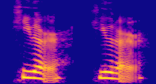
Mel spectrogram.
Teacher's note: 有时候那个梯呢，夹在两个元音之间会念成这个了的声音。Heater，heater，这个是美式英语的一个潜规则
